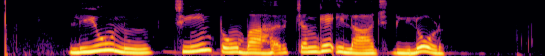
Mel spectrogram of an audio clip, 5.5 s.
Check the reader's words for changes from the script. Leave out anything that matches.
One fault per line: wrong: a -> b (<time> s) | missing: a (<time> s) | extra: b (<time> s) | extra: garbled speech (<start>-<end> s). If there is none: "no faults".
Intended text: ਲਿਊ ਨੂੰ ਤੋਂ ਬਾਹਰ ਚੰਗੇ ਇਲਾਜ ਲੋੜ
extra: ਚੀਨ (1.7 s)
extra: ਦੀ (3.9 s)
